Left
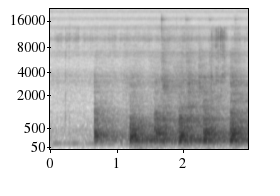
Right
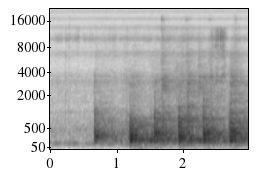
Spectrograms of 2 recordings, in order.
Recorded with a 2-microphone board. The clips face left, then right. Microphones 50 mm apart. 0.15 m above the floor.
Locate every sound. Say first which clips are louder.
0.7 s running footsteps: right 1 dB; 5° right (ahead or behind), 0.8 m; by 2.9 s 75° right (ahead or behind), 1.7 m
